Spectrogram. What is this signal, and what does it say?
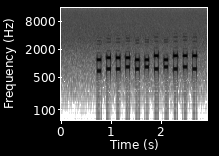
DTMF, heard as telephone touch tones, dialled by machine, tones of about 80 ms. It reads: 15584767696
